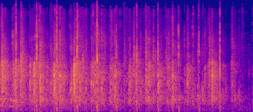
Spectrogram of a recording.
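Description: A crowd applauding: dense, steady clapping from many hands, loud and sustained for a few seconds with an irregular patter of overlapping claps and no voices.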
